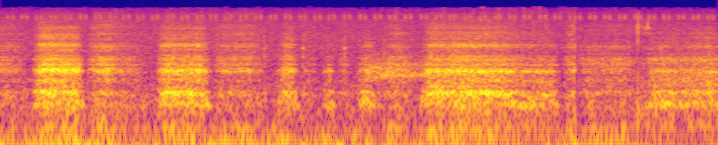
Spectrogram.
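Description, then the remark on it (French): Rapid, short panting breaths repeat in a quick steady rhythm, fairly loud, with no speech over them. “Le chasseur est mal à l'aise. Il a le souffle court. Il a peur.”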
